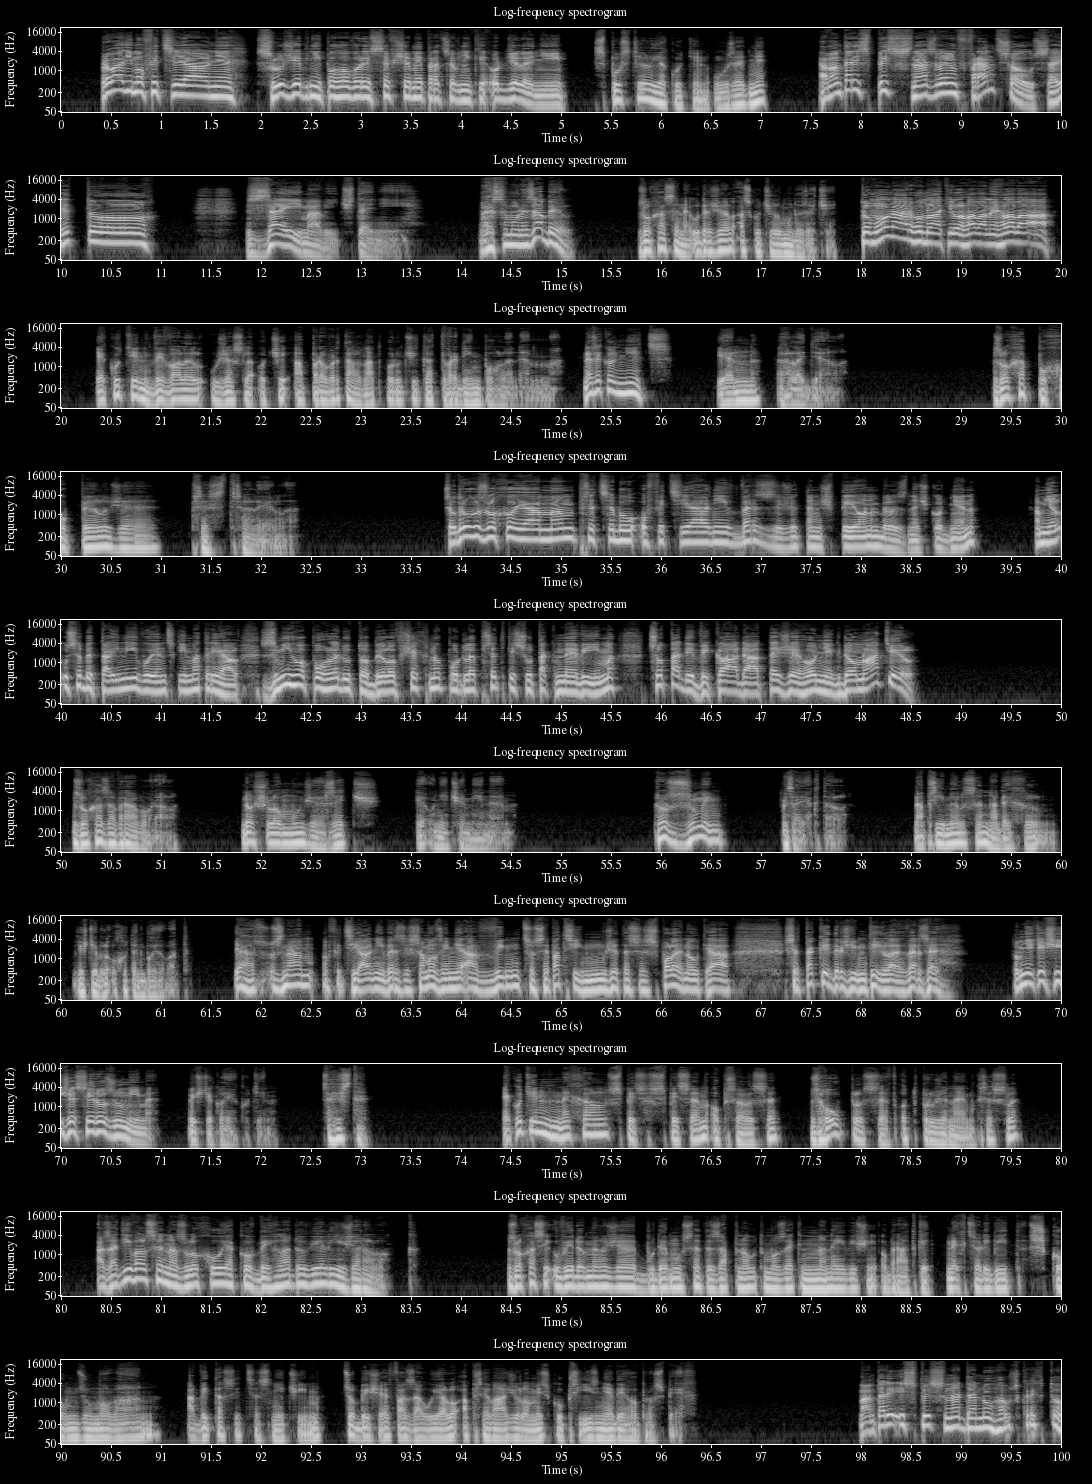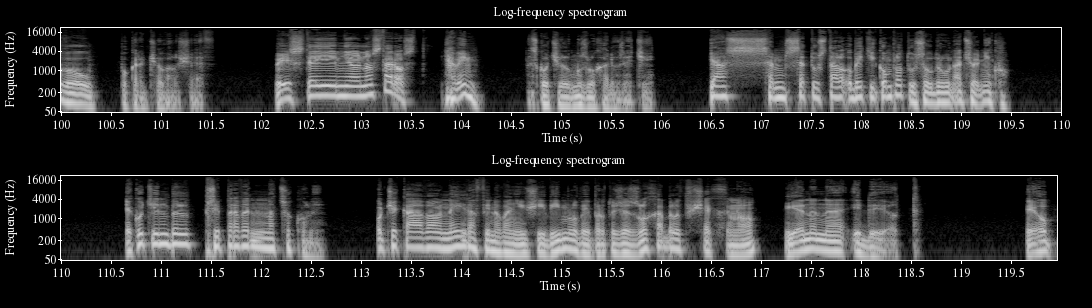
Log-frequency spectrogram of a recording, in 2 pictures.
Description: Básník audiokniha
Ukázka z knihy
